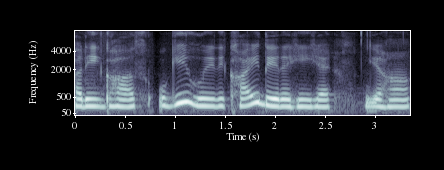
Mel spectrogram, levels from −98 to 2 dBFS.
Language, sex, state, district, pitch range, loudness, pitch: Hindi, female, Uttar Pradesh, Budaun, 210-230 Hz, -15 LUFS, 220 Hz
